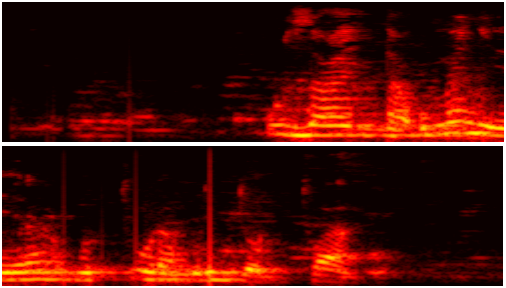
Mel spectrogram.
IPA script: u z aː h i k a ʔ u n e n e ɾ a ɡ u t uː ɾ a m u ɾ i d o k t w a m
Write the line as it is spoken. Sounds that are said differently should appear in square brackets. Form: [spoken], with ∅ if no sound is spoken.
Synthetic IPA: u z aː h i [t] a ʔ u [m] e [ɲ] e ɾ a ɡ u t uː ɾ a m u ɾ i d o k t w a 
